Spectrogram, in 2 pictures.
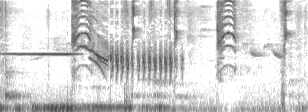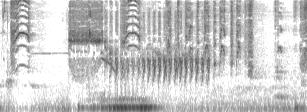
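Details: Common iora lure call: long level whistle sliding into fast scratchy chatter, then short squeaky bursts and a second whistle-and-chatter round, over a low steady rumble.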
